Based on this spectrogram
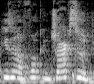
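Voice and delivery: high, loud mock-Irish jeer; Conor McGregor. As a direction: imitate an incredulous Irish trash talker. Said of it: "his accent".

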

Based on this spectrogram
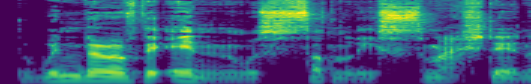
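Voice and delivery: usual speaking voice

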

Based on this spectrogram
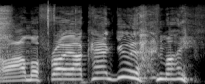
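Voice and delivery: high, loud Cockney computer voice; Cockney accent. Retold or imitated. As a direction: play Hal as a thick Cockney. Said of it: "really thick Cockney accent".

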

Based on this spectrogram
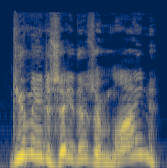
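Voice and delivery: patient pointing at footprints, crying out high; frightened cry. Acted. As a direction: cry it out in disbelief. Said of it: "he cried".

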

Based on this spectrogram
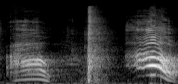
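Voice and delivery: sharp rising cry of pain; pained yelp. Real, not acted. Just hurt his ankle.

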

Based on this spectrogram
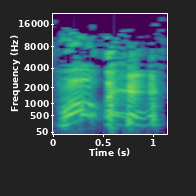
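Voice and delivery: high mock yelp, laughter close behind; Godzilla. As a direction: imitate the crashing monster's startled whoop. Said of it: "his, his sound, he just".

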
